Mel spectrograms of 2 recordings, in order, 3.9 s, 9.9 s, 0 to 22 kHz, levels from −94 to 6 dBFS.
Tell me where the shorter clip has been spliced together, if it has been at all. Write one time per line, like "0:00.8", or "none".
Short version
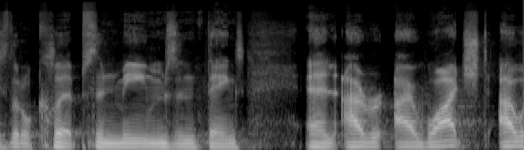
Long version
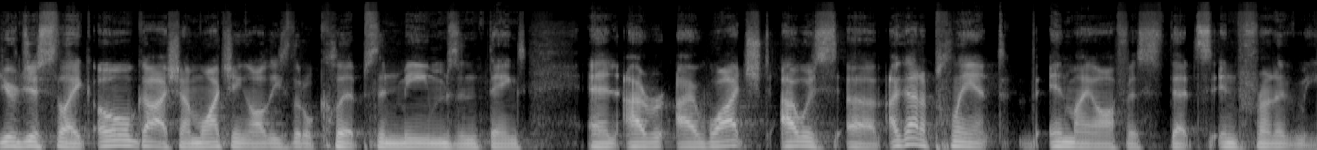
none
